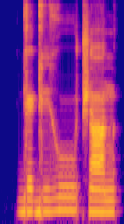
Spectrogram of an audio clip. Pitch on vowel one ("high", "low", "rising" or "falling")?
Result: low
